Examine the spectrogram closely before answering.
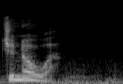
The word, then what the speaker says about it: Genoa: birthplace of Christopher Columbus however locally it is pronounced Genoa in 1861 it briefly served as the first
